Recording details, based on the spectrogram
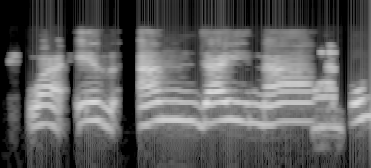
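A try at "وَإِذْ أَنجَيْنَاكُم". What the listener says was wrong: dalnya jangan z tapi dialirkan rokhoah. Ya, betul.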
